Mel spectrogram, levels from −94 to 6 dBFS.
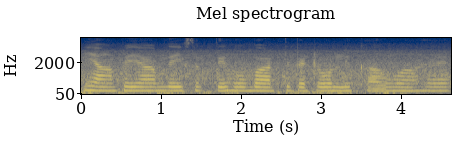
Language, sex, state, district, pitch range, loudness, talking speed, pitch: Hindi, female, Haryana, Rohtak, 195-200 Hz, -16 LUFS, 140 wpm, 200 Hz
